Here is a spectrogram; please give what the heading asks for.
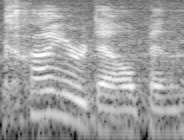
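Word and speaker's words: Caer Dallben: Okay, I looked it up real quick and it seems to be pronounced Kyrdalbin, so I'm gonna try and start referring to it as that.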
